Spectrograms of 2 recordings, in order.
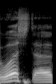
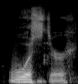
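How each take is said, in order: First: It is said in a Boston accent. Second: It is said in a neutral accent. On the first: The speaker calls it right. "I enjoyed the Boston accent" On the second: The speaker calls it wrong. "No, c- no, no"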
